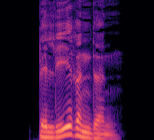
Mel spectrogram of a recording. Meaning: inflection of belehrend: 1. strong genitive masculine/neuter singular 2. weak/mixed genitive/dative all-gender singular 3. strong/weak/mixed accusative masculine singular 4. strong dative plural
- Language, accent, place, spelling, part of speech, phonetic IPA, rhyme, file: German, Germany, Berlin, belehrenden, adjective, [bəˈleːʁəndn̩], -eːʁəndn̩, De-belehrenden.ogg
